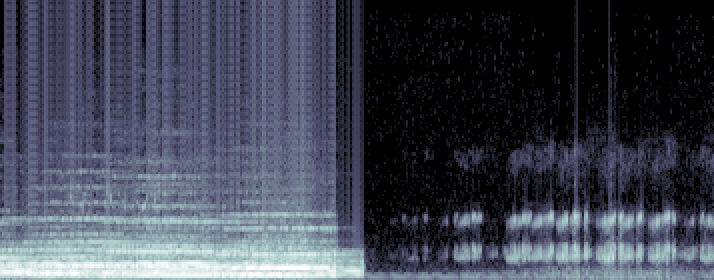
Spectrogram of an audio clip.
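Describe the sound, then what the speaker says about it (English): Frogs croak in marshes in a dense, pulsing chorus of rapid raspy calls, loud and steady for several seconds, then after a brief silence a thinner, fainter run of trilling croaks continues. "There must be millions of them in those marshes. The frogs."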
